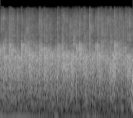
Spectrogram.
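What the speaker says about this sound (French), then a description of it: "Acclamer encore et encore." A church congregation applauds and acclaims God, giving a loud, dense burst of clapping that fills the whole moment with steady, close applause.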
